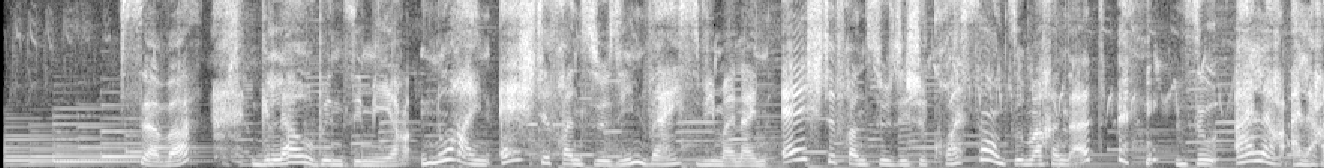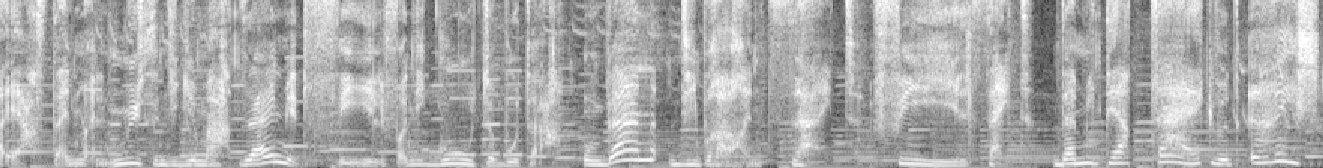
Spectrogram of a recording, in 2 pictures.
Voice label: dialekt

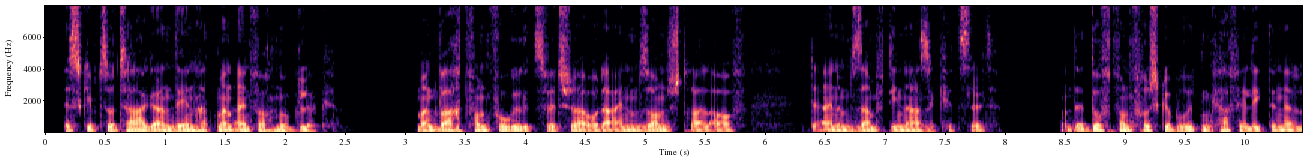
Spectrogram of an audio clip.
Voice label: Monolog

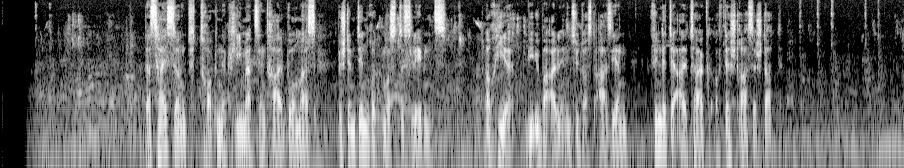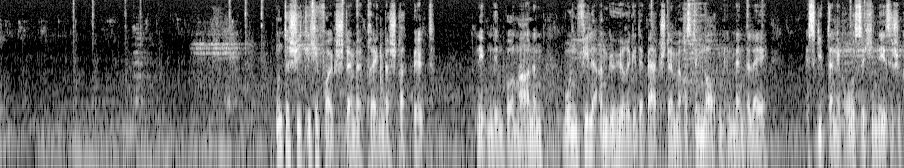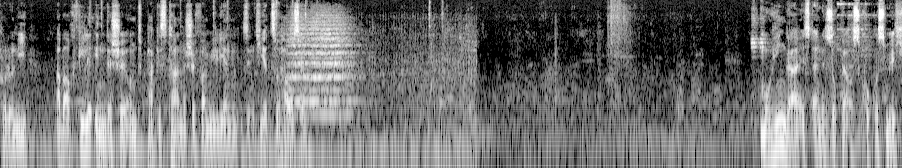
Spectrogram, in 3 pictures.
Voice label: kommentar

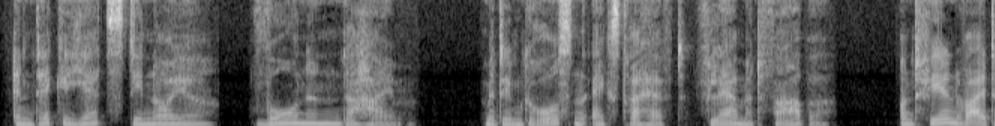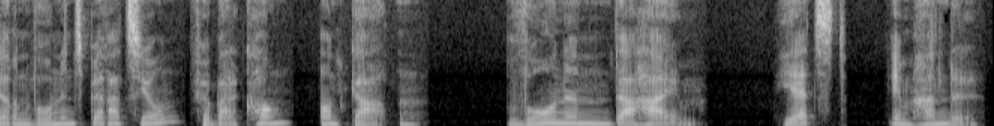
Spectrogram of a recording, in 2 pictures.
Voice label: Werbung Wohnen

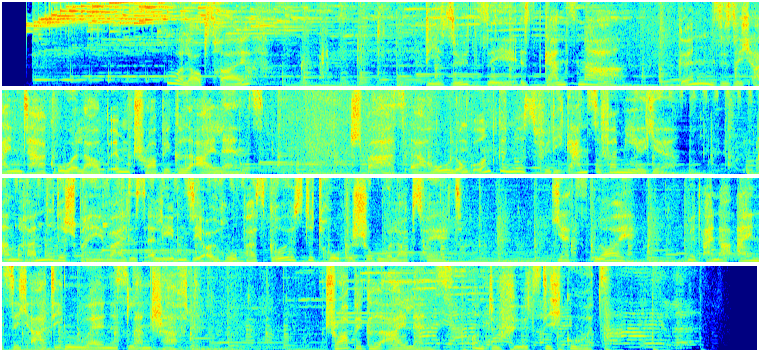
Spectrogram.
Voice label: TV Spot, Commercial (Werbung); TV Spot Tropical island

